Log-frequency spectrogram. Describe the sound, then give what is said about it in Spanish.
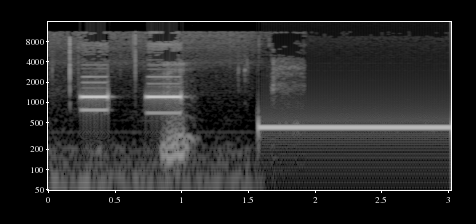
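A telephone call is dialed: two short touch-tone beeps, then a single long, steady, pitched tone that sounds on alone to the end. “A ver, producción, vamos a marcar.”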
